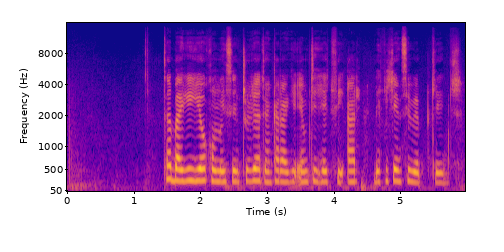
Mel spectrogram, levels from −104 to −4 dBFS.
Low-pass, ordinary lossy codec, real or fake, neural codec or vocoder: 14.4 kHz; none; fake; codec, 44.1 kHz, 3.4 kbps, Pupu-Codec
